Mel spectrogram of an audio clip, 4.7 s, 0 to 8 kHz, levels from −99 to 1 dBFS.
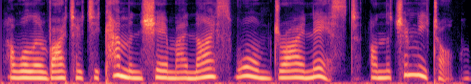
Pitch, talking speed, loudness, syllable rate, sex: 245 Hz, 215 wpm, -14 LUFS, 4.9 syllables/s, female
